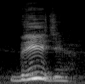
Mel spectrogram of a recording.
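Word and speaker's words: bridge: जैसे ब्रिज, BRIDG, जी के पहले डी आ गया तो क्या हो जाएगा? जी के पहले डी आया तो क्या हो जाएगा? डी साइलेंट हो जाएगा।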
